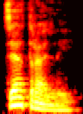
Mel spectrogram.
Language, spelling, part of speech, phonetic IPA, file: Russian, театральный, adjective, [tʲɪɐˈtralʲnɨj], Ru-театральный.ogg
- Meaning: 1. theater; theatrical 2. theatrical (ostentatious, exaggerated)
